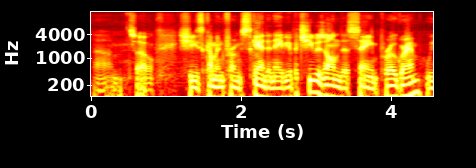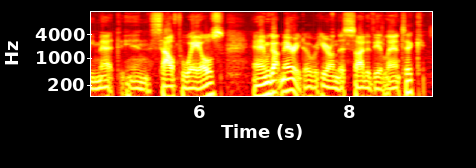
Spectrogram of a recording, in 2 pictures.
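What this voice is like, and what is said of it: American accent. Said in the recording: “the American accent I've kept”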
